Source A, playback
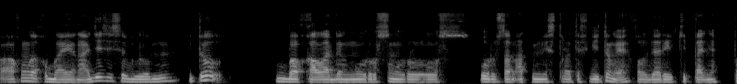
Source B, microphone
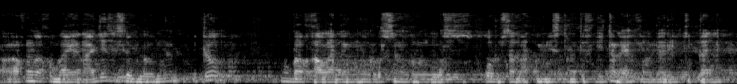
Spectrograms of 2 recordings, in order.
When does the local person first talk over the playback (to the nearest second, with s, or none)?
none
